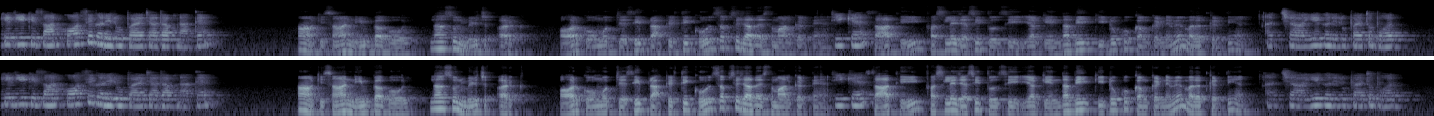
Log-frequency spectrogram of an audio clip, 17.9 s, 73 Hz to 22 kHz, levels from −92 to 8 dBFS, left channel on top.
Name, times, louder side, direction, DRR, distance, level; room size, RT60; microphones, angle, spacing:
voice 1, 0.0-2.6 10.4-10.9 15.8-17.4, left 2 dB, 45° left, 3 dB, 0.6 m, -39 dB
voice 2, 3.7-6.4 7.0-10.4 10.9-15.6, right 6 dB, 65° right, 9 dB, 0.3 m, -36 dB
3.0 x 2.4 x 4.3 m, 0.64 s
head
